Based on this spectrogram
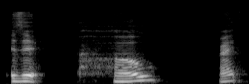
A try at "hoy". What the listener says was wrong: You don't pronounce the H ever. Hoy, hoy,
